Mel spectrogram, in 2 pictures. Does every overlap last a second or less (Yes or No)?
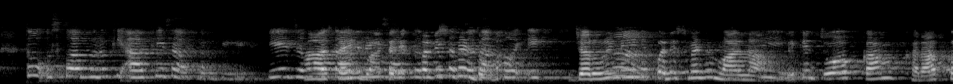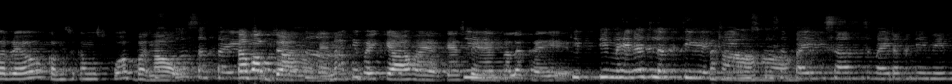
No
